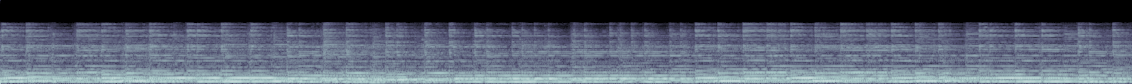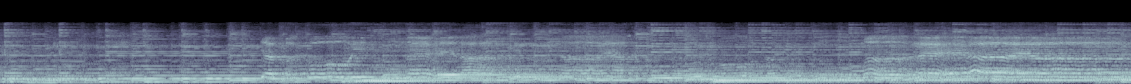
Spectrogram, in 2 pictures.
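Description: Acoustic guitar playing a slow unplugged song accompaniment, with a singer's voice coming in over the guitar about two-thirds of the way through and again near the end.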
